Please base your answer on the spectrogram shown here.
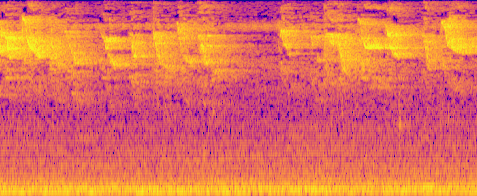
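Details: Dakun white-eye from Bali giving a thin, very high twittering song in a steady stream of short notes, rather faint behind a low background hiss.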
